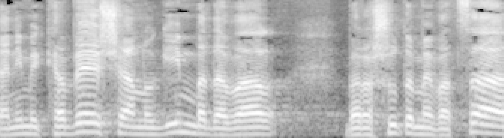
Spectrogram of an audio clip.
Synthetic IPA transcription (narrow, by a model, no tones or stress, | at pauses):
animekaveʃeanoɡimbad̪avaɾ | beɾeʃut̪hamevat͡sa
